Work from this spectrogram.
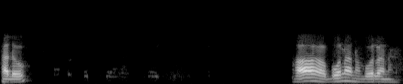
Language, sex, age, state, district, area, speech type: Marathi, male, 30-45, Maharashtra, Washim, rural, conversation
